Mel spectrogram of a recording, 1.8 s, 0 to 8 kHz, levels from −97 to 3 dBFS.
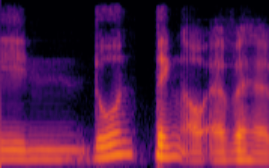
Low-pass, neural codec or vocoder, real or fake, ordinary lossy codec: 7.2 kHz; codec, 24 kHz, 0.5 kbps, DualCodec; fake; none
